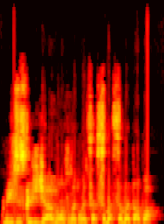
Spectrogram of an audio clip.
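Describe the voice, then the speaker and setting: Fast-talking young man with a stuffy nose. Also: mid-range voice, fairly even intonation, mellow, slightly rough. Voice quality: congested, blocked-nose voice. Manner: repetitive, emphatic self-justification with rhetorical questions. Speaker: live-stream host, reality show participant. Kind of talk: casual live chat, explaining himself.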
